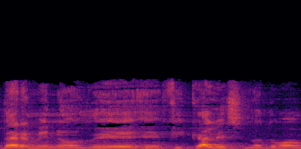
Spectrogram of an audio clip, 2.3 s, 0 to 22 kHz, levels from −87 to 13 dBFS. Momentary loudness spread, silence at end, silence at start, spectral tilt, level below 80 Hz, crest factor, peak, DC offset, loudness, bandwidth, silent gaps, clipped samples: 7 LU; 0 s; 0 s; -3.5 dB/octave; -68 dBFS; 18 dB; -8 dBFS; under 0.1%; -26 LUFS; 10.5 kHz; none; under 0.1%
